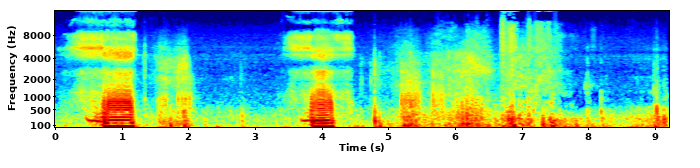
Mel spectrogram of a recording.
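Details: Pug snoring: loud, rattling snores on inhalation, about one every three seconds, with noisy airflow through a crowded upper airway of a short-nosed dog.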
